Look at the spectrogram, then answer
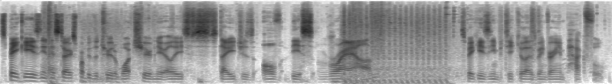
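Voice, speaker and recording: A low-voiced man commentates an esports match live. He talks through tactics in a wordy, analytical way. Faint gunfire and clicking from the game sit behind his voice. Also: fairly even intonation, brisk, noisy background. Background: video game gunfire.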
